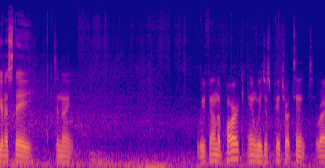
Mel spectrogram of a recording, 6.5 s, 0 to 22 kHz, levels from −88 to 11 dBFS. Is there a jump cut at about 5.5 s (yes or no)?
no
